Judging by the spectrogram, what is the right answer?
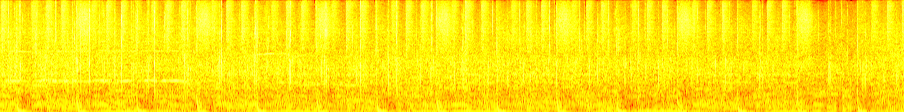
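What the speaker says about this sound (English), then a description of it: "Please give them a huge big round of applause." An audience gives a loud, dense round of applause for the finalists at the World Chocolate Masters world final, continuous clapping with rhythmic thumping underneath throughout.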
